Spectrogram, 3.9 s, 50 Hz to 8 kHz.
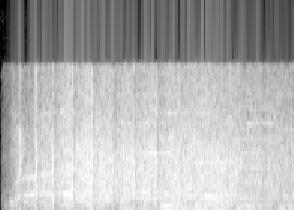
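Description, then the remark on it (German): Sustained applause at the Magnesia Litera book awards for main prize winner Jan Balaban, an author who died at 49: a dense patter of many hands clapping at a steady loud level for several seconds, with no voices over it. “Großer Applaus für einen Autor, der mit 49 Jahren gestorben ist.”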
